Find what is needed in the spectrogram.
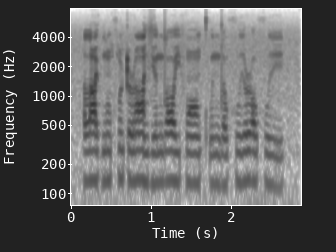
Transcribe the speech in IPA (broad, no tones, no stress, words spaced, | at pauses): lɑjɡʷĩxʷɛ̃ʈɹɑ̃ zʲʊndɔːjfɔ̃ːkʷʼɪ ndʌxʷi ɹɔxʷi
